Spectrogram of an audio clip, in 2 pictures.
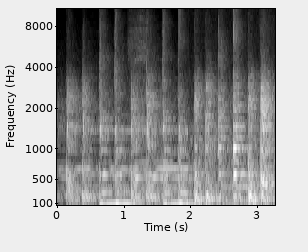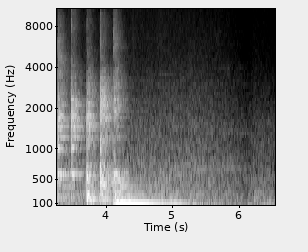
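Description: A pair of tabla played by hand: a quick run of sharp, ringing strokes on the smaller right-hand drum with deep bass strokes from the larger left-hand drum. About four seconds in it settles on one long bass note that fades away.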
